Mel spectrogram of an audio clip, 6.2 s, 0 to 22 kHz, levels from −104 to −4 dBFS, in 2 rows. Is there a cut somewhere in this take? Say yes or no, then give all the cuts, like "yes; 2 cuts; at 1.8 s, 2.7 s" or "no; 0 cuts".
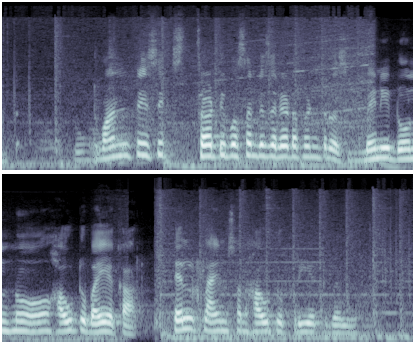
yes; 2 cuts; at 2.6 s, 4.3 s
